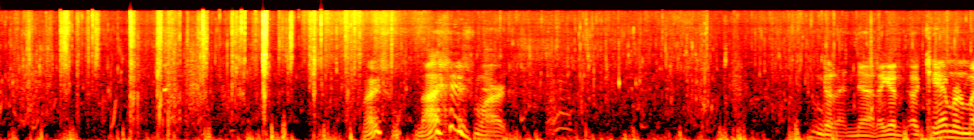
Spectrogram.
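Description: A fish flops and slaps against rock and grass.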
